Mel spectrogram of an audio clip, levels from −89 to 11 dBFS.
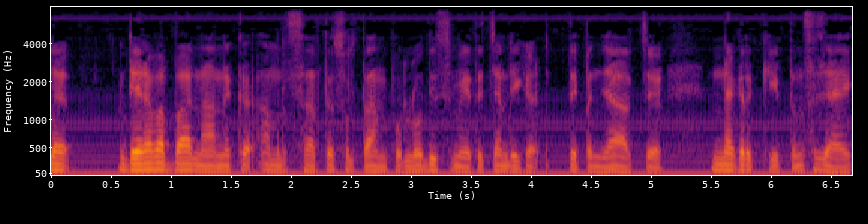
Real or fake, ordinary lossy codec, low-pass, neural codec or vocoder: real; none; 7.2 kHz; none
